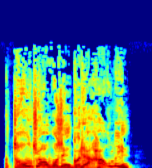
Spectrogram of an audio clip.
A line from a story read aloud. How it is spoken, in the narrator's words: Marcus said in between gasps of air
